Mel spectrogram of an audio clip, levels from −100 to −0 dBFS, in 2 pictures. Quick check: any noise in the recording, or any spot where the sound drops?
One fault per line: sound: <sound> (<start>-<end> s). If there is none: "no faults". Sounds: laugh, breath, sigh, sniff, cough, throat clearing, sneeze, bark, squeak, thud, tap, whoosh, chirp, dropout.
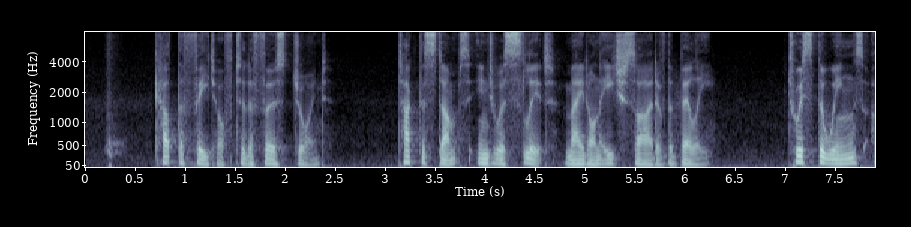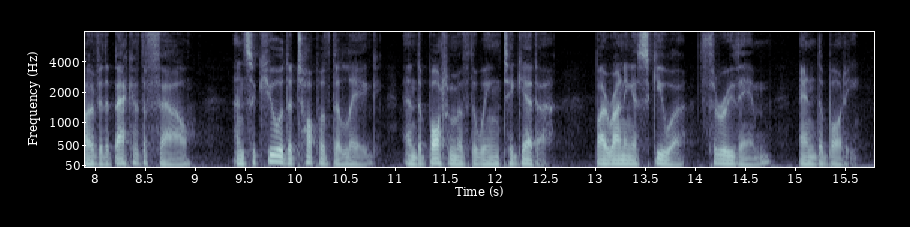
sound: whoosh (0.2-0.4 s)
